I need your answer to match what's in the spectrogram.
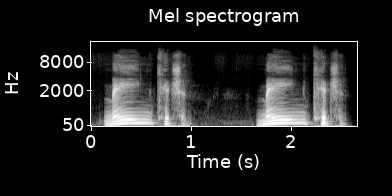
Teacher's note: main▁kitchen▁快速連讀嘅時候音會受到緊接嘅單詞首▁k▁呢一個軟腭音影響，音會讀成呢一個後鼻音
